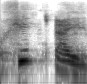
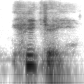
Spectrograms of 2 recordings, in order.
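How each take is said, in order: First: Hichay split, with a popped ch; pronunciación cusqueña. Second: Hichay with a simple, smooth ch; pronunciación chanca. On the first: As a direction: punch the ch in Hichay. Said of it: "decimos, ¿eh?". (Hichay cusqueño, con ch explosiva) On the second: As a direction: say Hichay without popping the ch. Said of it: "En cambio, dices". (Hichay chanca, con ch simple) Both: Shown as a demonstration.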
